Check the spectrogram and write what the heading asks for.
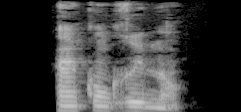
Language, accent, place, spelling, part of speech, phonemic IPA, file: French, France, Lyon, incongrûment, adverb, /ɛ̃.kɔ̃.ɡʁy.mɑ̃/, LL-Q150 (fra)-incongrûment.wav
- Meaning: incongruously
